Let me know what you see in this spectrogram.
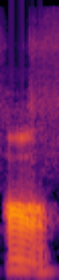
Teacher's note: मतलब मुख यहाँ आ गया और ये जैसे ओ आ, जैसे किसी को हम बुला रहे हैं आ करके आ, तो आ करते हैं तो देखिए जो होंठ है वो पूरा फैल जाता है, मुंह पूरा खुल जाता है आ, और जीभ, तो जीभ और मुंह के बीच की जो दूरी है वो बहुत ज्यादा हो जाता है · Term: विवृत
